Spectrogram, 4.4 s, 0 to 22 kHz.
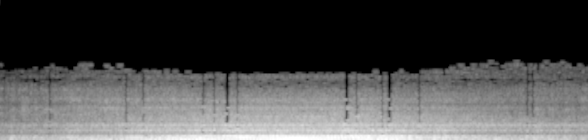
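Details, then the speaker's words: Abandoned 1974 MGB GT four-cylinder first running after long storage, makeshift exhaust, plugs suspect: swells on a blip and sags back, running unevenly; rough idle, needs more adjusting and tuning, cause not confirmed. "it does run it does want to idle engine sounds good though with my makeshift exhaust it really sounds good and quiet"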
